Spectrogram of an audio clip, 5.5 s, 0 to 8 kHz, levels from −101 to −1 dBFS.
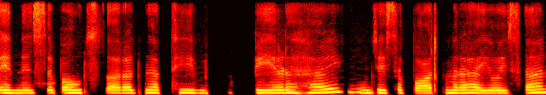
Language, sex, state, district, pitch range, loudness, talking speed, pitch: Magahi, female, Bihar, Gaya, 220-230 Hz, -29 LUFS, 140 wpm, 225 Hz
